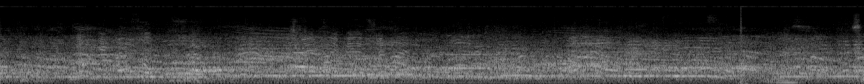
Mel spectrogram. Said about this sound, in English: Some boos from the crowd here.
